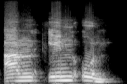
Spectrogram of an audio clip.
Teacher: হালকা উচ্চারণটা কিন্তু নাকের মধ্যে চলে গেছে, হালকাও, বুঝতে পারছি আমরা। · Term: তানবীরের উচ্চারণ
